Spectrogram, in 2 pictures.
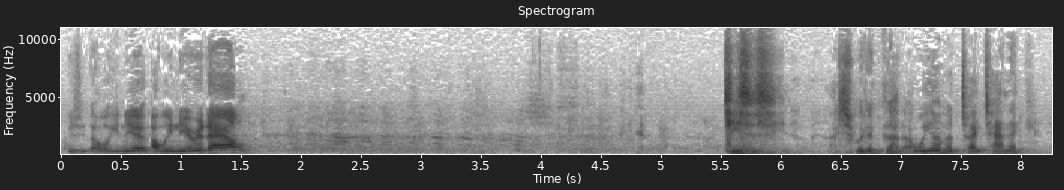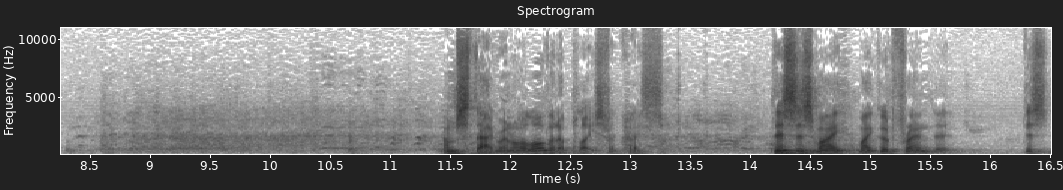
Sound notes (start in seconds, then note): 8.3 audience laughs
